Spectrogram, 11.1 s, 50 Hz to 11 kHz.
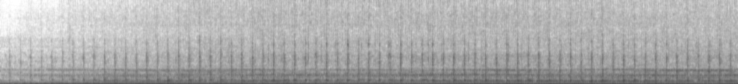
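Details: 1998 Jeep Cherokee XJ 4.0L that developed a noise overnight, still present after lifter replacement, check engine light on: steady light tick about three per second at idle; doesn't sound like rod knock or piston slap, origin unclear; engine tick.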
